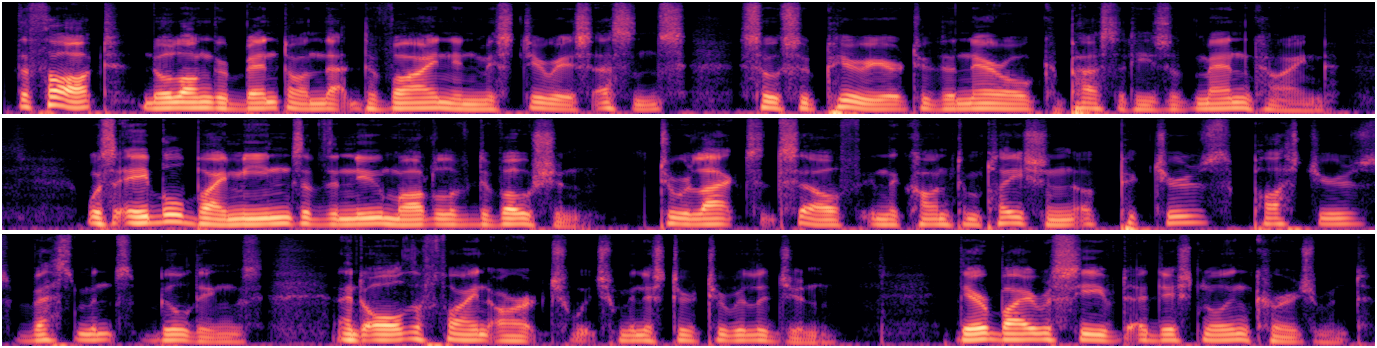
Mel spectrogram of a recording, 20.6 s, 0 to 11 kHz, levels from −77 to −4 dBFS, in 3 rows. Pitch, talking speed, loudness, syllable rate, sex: 110 Hz, 155 wpm, -19 LUFS, 5.3 syllables/s, male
